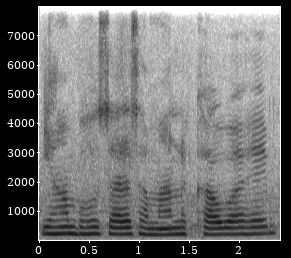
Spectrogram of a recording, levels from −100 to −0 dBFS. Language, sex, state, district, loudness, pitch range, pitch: Hindi, female, Uttar Pradesh, Lucknow, -14 LUFS, 215-230 Hz, 220 Hz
